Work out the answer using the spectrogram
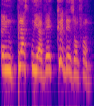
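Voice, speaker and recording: Woman, fairly high and mellow voice, earnest testimony, lots of restarts. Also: animated, a little fast. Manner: repetitive, retells with many fillers and restarts. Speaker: guest giving a religious testimony. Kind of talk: emotional personal testimony.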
